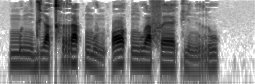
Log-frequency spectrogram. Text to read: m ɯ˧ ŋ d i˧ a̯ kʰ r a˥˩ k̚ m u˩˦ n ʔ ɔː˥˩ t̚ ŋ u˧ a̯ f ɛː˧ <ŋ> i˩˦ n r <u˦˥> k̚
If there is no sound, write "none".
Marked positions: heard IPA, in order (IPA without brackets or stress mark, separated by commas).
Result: k, u˦˥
